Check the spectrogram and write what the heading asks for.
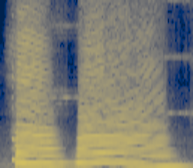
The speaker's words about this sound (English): As you can see, the railroad here has been reopened. We have another train moving through right now.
